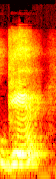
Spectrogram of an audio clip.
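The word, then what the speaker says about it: Uger: called ugar ugar uh while the spelling is u g e r and everybody thinks it's probably Uber ugar to rhyme with Uber but that's not so it's ugar and ugar is a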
